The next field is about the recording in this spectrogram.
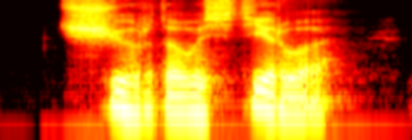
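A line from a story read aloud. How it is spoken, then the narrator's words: Strained, frustrated muttering. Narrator (Russian): бормотал он, безрезультатно борясь с узлами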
